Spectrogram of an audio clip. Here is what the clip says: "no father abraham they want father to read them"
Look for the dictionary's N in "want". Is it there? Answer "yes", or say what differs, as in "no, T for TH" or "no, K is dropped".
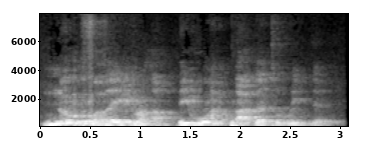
yes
